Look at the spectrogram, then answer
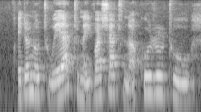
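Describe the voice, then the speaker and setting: The words come fairly quickly. Noise can clearly be heard behind them. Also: woman. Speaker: lifestyle YouTuber. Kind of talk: tutorial. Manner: halting, many fillers.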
